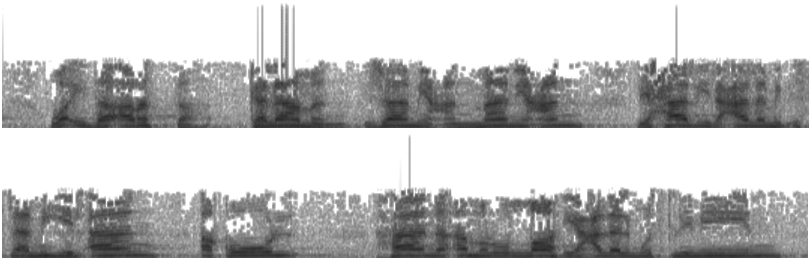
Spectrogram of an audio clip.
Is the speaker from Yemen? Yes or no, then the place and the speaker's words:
no; Syria; عندنا في الشام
